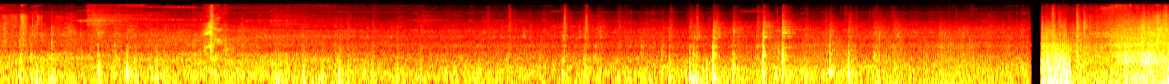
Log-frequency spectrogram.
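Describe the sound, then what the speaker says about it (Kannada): A DEMU passenger train running from Miraj toward Belagavi passes near Chinchali, giving a long rumble of wheels with repeated clickety-clack beats and occasional squeals, then a louder burst near the end, with no voices. "ಮೀರಜಿಂದ ಬೆಳಗಾವಿಗೆ ಹೋಗೋ passenger train, DEMU train crossing ಆಗ್ತಿದೆ ಚಿಂಚಲಿ ಹತ್ರ"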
